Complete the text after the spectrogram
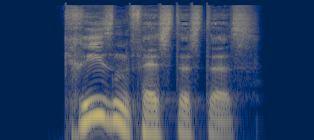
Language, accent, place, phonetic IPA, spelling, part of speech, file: German, Germany, Berlin, [ˈkʁiːzn̩ˌfɛstəstəs], krisenfestestes, adjective, De-krisenfestestes.ogg
- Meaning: strong/mixed nominative/accusative neuter singular superlative degree of krisenfest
